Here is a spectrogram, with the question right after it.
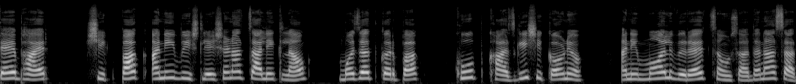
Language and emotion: Goan Konkani, neutral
